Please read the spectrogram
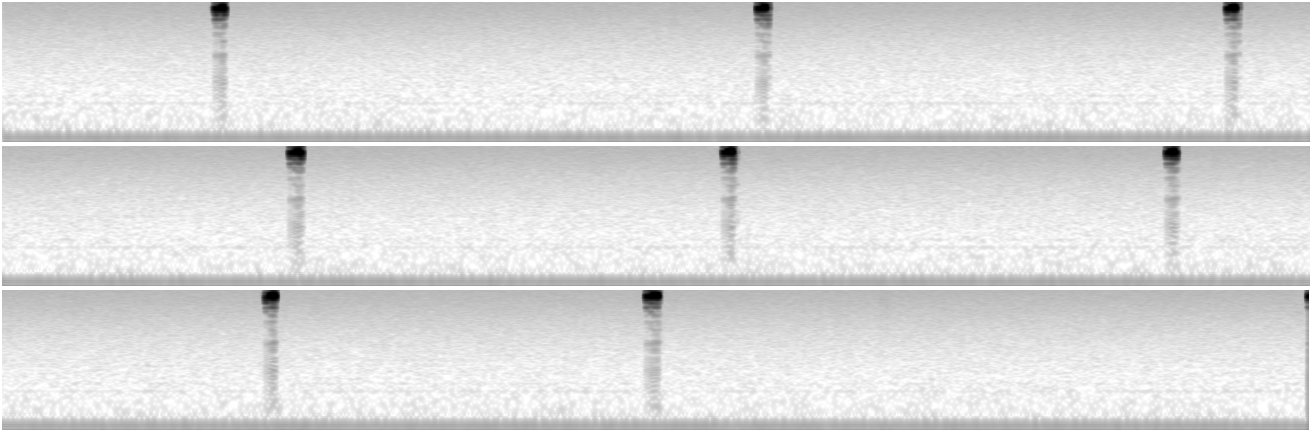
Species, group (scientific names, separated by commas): Phaneroptera nana, Orthoptera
